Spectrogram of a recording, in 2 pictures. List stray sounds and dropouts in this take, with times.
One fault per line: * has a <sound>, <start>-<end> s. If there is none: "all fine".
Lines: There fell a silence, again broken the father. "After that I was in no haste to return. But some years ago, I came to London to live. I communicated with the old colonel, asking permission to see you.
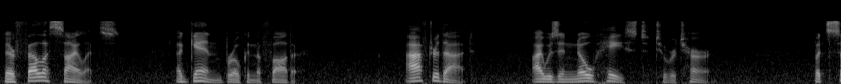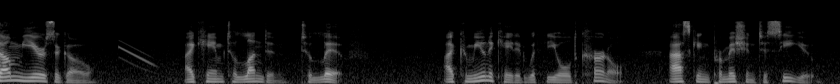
* has a chirp, 9.6-10.0 s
